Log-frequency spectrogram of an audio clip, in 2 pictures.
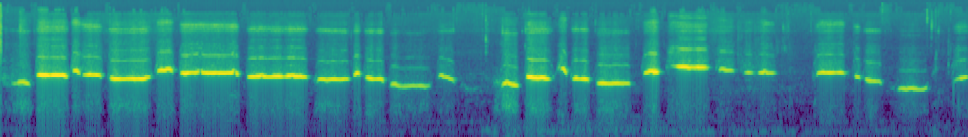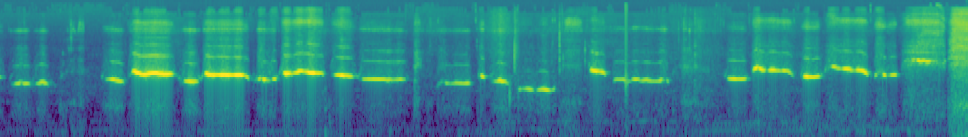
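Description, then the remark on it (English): A person whistles a meandering melody for about half a minute as intermission music, fairly loud, with short pauses between phrases and some breathy wobble in the pitch. No one talks. “Oh god, my lips are so dry from trying to whistle.”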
